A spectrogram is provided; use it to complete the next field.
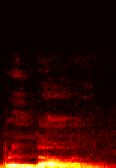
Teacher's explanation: of course in east india they pronounce it like a bee in fact in the Bengali alphabet there are no separate letters V and B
